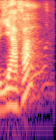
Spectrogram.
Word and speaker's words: Yahvah: le nom de de yava et la prononciation de y h V selon les hébreeux c'est yava et personne ne peut le contester car ce sont le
